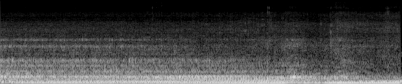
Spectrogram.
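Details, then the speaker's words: 2020 Ford Mustang GT V8 cold start: deep, even rumble holding a steady fast idle, no knocks or ticks, healthy exhaust; normal cold start. "so I'm gonna go ahead and put you guys down for a little cold start so you guys can hear it because the exhaust those sounds beautiful"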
